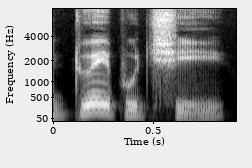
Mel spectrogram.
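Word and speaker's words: 对不起: You say duchi which means sorry. Quick pronunciation tip so you don't trip up. That Q in pinion actually sounds like a sharp chuchi.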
